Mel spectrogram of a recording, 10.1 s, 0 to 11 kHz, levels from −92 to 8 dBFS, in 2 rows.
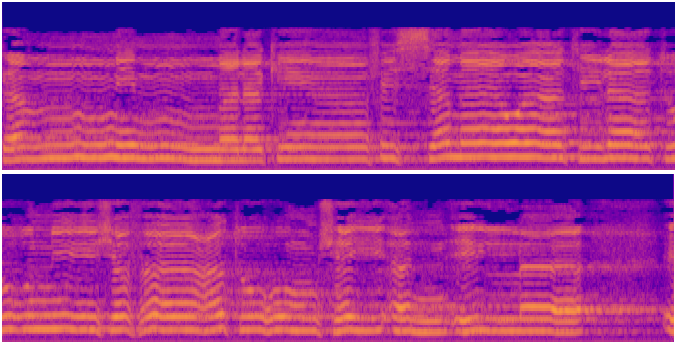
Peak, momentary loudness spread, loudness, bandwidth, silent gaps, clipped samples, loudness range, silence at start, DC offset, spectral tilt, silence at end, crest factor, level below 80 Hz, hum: -8 dBFS; 6 LU; -22 LUFS; 6.6 kHz; none; under 0.1%; 2 LU; 0 s; under 0.1%; -3.5 dB/octave; 0 s; 14 dB; -54 dBFS; none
